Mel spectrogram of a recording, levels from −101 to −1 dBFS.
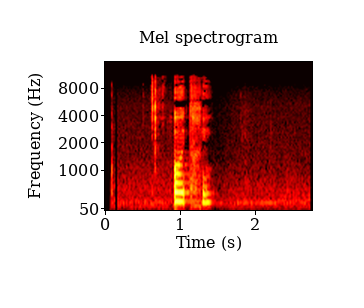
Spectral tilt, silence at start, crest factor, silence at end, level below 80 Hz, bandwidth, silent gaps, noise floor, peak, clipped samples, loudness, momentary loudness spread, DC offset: -5 dB/octave; 0.9 s; 26 dB; 1.35 s; -64 dBFS; 11.5 kHz; none; -60 dBFS; -2 dBFS; under 0.1%; -25 LUFS; 13 LU; under 0.1%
